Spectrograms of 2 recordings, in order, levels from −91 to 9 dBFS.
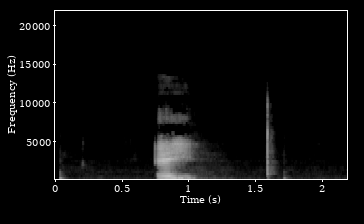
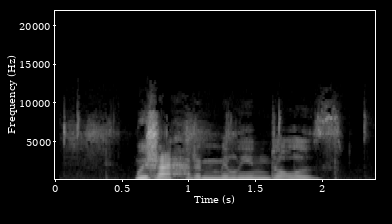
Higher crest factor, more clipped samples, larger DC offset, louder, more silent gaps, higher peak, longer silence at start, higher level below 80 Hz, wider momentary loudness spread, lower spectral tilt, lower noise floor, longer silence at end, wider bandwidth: about the same, 24 dB vs 28 dB; neither; neither; first, -23 LUFS vs -32 LUFS; neither; about the same, -6 dBFS vs -8 dBFS; first, 0.75 s vs 0.1 s; second, -86 dBFS vs -70 dBFS; second, 19 LU vs 22 LU; about the same, -1.5 dB/octave vs -2.5 dB/octave; first, -78 dBFS vs -55 dBFS; first, 1.15 s vs 0.25 s; second, 11 kHz vs 12.5 kHz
